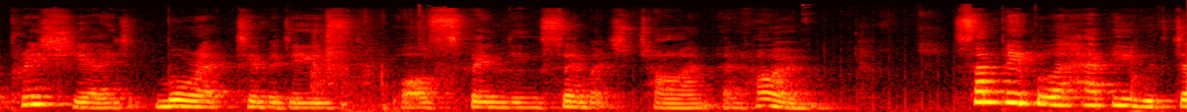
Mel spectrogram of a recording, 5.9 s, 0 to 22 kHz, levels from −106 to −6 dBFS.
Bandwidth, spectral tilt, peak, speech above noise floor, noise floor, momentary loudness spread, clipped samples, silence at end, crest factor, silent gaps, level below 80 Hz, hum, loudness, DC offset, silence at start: 17.5 kHz; -5.5 dB/octave; -22 dBFS; 30 dB; -69 dBFS; 14 LU; under 0.1%; 0 s; 18 dB; none; -72 dBFS; none; -41 LUFS; under 0.1%; 0 s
